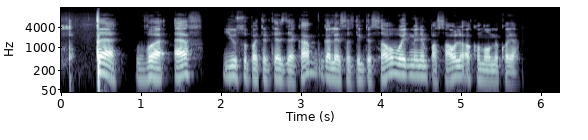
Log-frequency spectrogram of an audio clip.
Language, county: Lithuanian, Kaunas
